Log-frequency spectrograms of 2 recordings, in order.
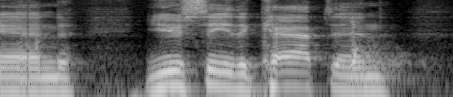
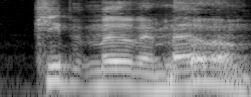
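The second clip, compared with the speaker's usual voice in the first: throaty, guttural voice pushed from back of throat; 4 semitones higher than usual. A game narrator voices a rider yelling from the back: guttural yelling voice. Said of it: "in a guttural voice".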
